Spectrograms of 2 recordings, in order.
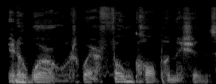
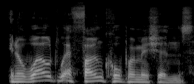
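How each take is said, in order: First: It is read in a dramatic movie-trailer voice. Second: It is read in a plain, normal voice.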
